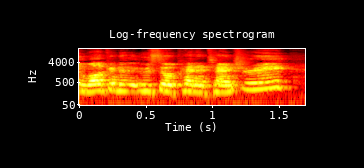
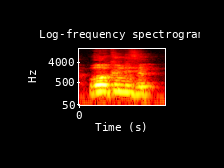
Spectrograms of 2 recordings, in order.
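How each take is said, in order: First: "Welcome to the Uso Penitentiary" said whole, pitched up; full catchphrase in a higher voice; completed catchphrase. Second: "Welcome to the" punched louder and higher, then cut off; catchphrase abandoned mid-phrase; unfinished catchphrase. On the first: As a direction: run the catchphrase through to a rising "Penitentiary". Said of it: "It's supposed to be". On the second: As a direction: break off right after "the", leaving it hanging. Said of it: "he didn't even finish it". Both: Retold or imitated.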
